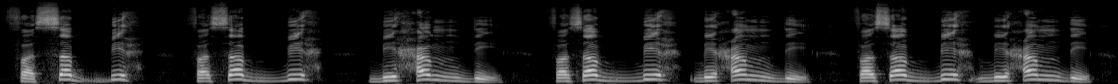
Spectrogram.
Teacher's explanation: یہاں پر ہمیں سین کی سیٹی کے ساتھ اسے باریک ادا کرنے کی کوشش کرنا ہے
